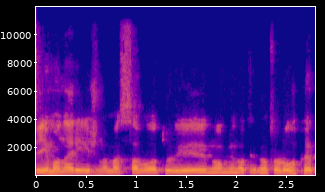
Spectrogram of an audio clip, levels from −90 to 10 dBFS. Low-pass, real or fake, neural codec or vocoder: 10.8 kHz; real; none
